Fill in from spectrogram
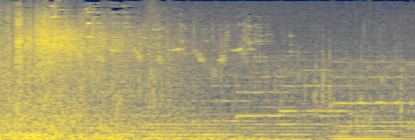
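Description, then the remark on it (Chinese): A loud gunpowder blast, from gunpowder poured into a hole dug in a large round boulder and lit by a rolled-cloth fuse, bursts out at once, followed by a rough, crumbling rumble of the shattering rock as the boulder loosens and rolls into the sea, slowly fading under a steady low drone. “过不久，火药终于把大圆石的岩石炸个粉碎，大圆石松动，滚啊滚的掉进了大海。”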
